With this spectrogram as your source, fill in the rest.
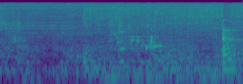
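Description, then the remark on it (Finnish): Tap water runs steadily into a metal cooking pot for cooking quinoa, roughly double the water to one decilitre of quinoa. A continuous hissing splash that brightens partway through, with a few clinks near the end. Fairly loud, with no talking. “Mä otan tuosta ton kattilan ja kun meillä on desilitra tuota kvinoaa, niin suurin piirtein tuplan verran sitä vettä.”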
